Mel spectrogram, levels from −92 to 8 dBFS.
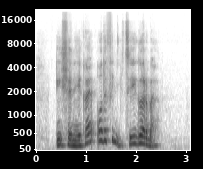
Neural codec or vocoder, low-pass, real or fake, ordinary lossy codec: vocoder, 44.1 kHz, 128 mel bands, Pupu-Vocoder; 19.8 kHz; fake; Opus, 24 kbps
